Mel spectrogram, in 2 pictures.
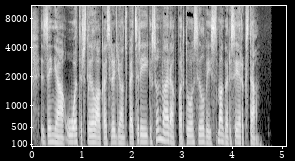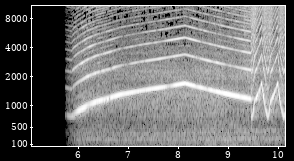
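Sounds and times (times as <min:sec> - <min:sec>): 
speech: 0:00.2 - 0:04.6
Volvo FMX 6x6 forest firefighting tanker truck siren wailing at forest fire station in Križi: 0:05.8 - 0:10.1.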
